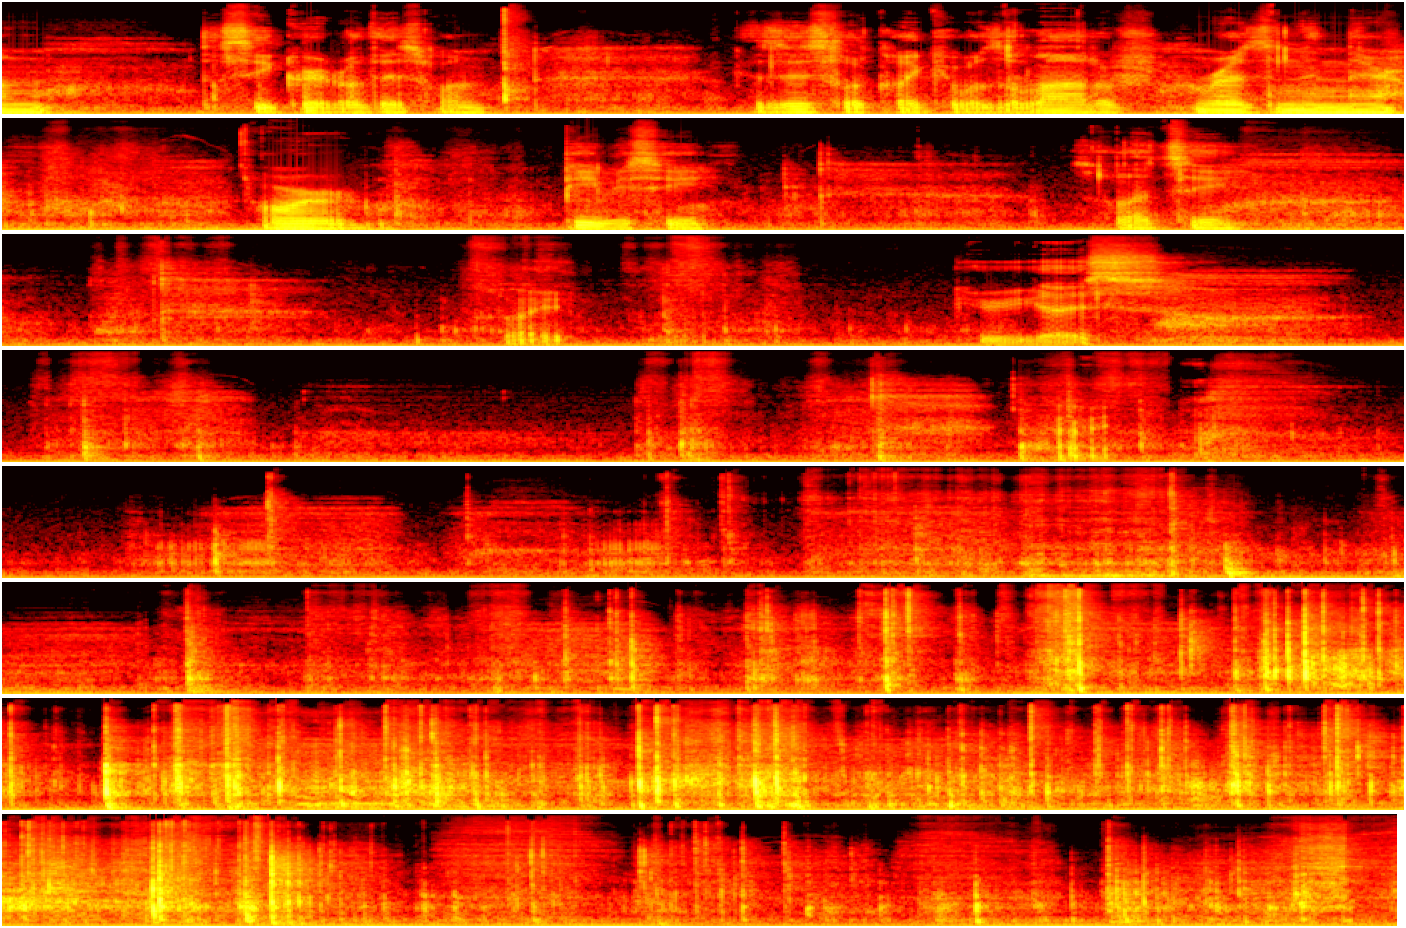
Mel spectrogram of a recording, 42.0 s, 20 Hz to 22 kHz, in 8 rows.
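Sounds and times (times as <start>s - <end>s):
packaging crinkling and tearing: 27.5s - 42.0s.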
